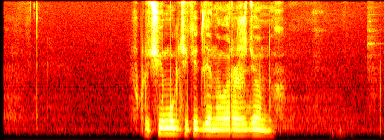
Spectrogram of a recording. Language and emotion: Russian, neutral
